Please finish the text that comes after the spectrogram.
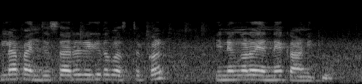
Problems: constant background noise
